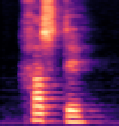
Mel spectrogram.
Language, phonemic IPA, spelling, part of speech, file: Dutch, /ˈɣɑstə/, gaste, noun / verb, Nl-gaste.ogg
- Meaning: inflection of gassen: 1. singular past indicative 2. singular past subjunctive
